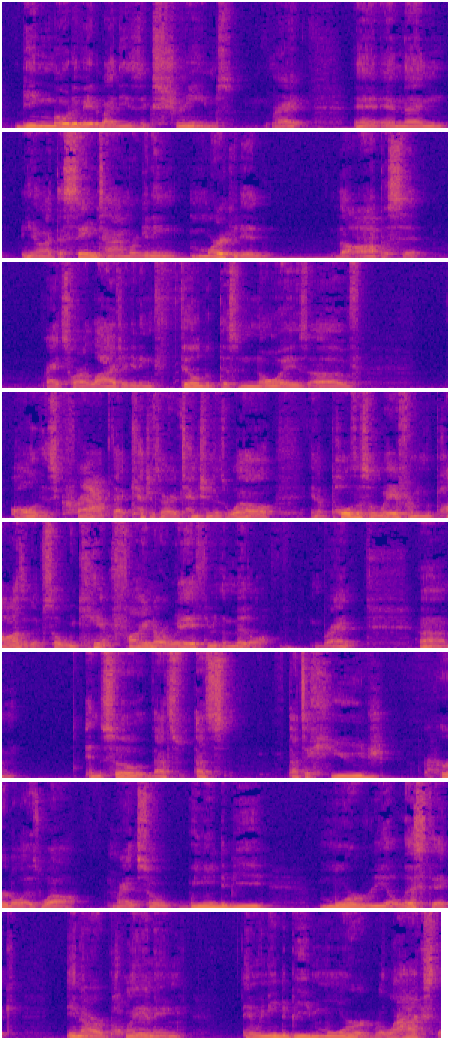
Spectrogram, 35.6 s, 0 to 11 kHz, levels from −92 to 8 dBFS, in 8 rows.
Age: 30-49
